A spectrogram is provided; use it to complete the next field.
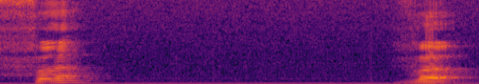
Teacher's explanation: Labiodental. The articulators involved are lower lip and upper teeth.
